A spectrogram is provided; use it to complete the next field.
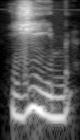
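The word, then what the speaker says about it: جيم: Jim, J, J. Now, Jim has a number of pronunciations based on the dialect, but let's use Jim for now.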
